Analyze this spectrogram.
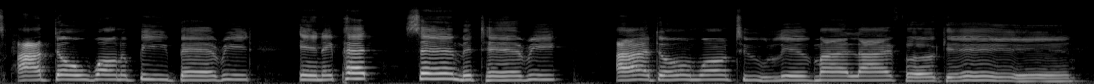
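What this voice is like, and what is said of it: Sung imitation of a punk singer. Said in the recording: “I love that you sang that. And that was a pretty good Ramones impression too.”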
